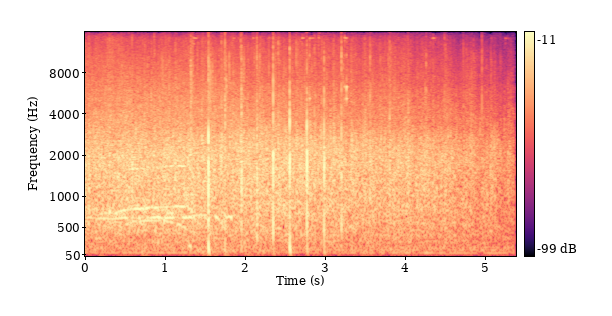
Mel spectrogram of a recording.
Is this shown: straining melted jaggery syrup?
no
